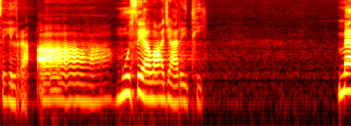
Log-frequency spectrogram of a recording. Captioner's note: painful sigh sound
